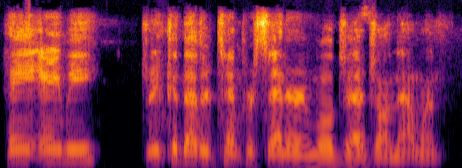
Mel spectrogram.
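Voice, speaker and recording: A man's voice: on the high side, expressive, brisk, fairly bright tone. A man who is a podcast regular, chatting casually and teasing the others. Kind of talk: casual chat.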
